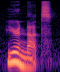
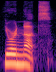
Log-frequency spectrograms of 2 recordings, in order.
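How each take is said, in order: First: Said in the usual way. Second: Louder scornful "You're nuts.". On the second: A narrator's reading. Crooks mocking Lenny's dream, scornful. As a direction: dismiss him with contempt. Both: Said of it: "Crooks was scornful".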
